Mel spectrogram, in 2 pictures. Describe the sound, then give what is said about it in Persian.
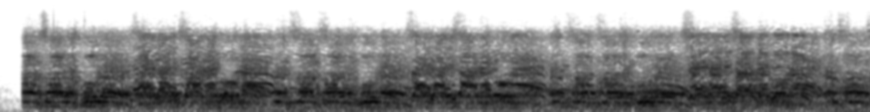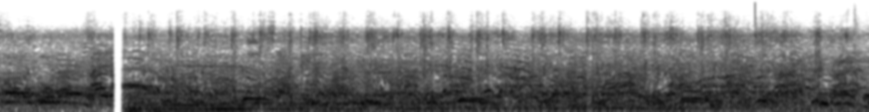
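A large crowd of protesters chants slogans in unison in the streets of Iraq, loud and continuous, with rhythmic shouted phrases rising over a dense roar of voices; the chanting breaks off briefly and resumes with the same intensity. “این صدا از عراق هست، مردم معترض، یعنی اونجا هم از آرامستان عراق فراتر رفته، در خیابان ها مردم معترضن که شعار میدن و اونجا هم درگیری شده، گاز اشکاور و تیراندازی صورت گرفته.”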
